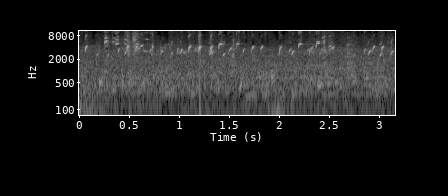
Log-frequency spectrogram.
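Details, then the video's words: Rapid goldfinch twittering meant to coax birds into song: crisp high chirps follow one another several times a second, bright and tinkling, over a faint hiss of running water. "Water gurgling with goldfinch chirping to encourage birds to song"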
